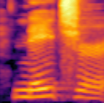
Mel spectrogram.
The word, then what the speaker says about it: nature: The middle sound in nature is not t, it's ch.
